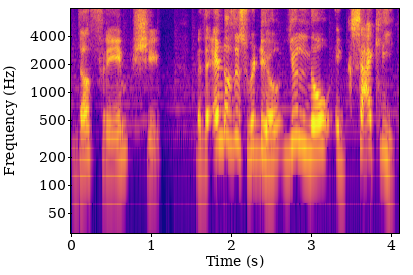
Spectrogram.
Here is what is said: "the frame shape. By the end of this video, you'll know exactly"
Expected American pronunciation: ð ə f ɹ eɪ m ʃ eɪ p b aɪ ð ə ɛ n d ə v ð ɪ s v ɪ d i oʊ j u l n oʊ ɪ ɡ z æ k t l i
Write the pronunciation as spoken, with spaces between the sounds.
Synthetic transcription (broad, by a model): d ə f ɹ eɪ m ʃ eɪ p b aɪ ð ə ɛ n d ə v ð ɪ s v ɪ d i oʊ j u l n oʊ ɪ ɡ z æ k t l i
